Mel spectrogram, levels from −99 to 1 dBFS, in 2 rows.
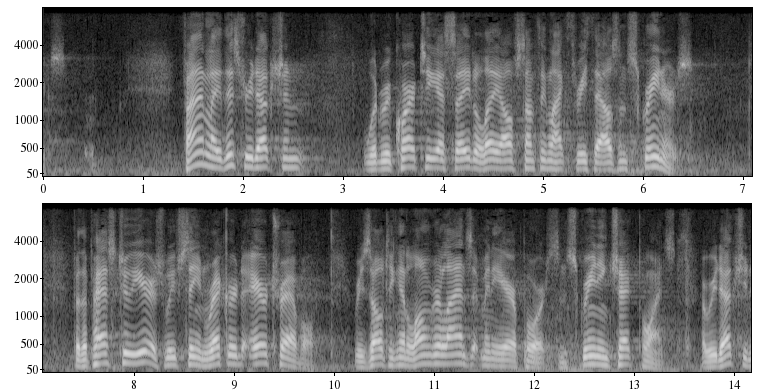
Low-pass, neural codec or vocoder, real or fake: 7.2 kHz; none; real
